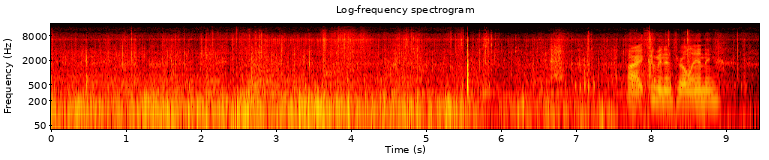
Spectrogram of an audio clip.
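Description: A bicycle frame rattles and knocks over bumps.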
